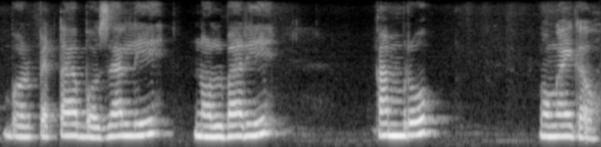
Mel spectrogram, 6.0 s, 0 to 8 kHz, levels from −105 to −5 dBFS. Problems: background sounds at intervals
